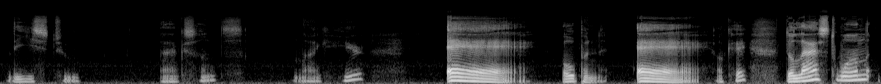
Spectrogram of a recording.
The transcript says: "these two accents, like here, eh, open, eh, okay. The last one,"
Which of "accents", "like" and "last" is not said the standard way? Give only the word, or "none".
none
